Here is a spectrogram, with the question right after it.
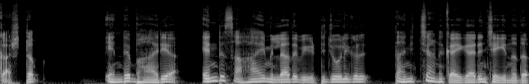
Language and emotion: Malayalam, sad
